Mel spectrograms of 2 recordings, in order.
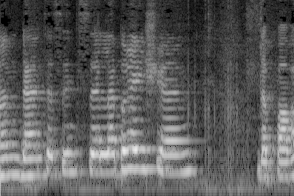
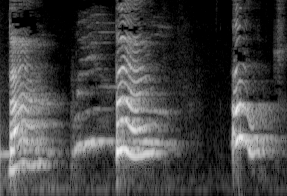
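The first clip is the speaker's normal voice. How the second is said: cries out; 6 dB louder, slower than usual. A narrator's reading. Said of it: "cries Daddy Pig".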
